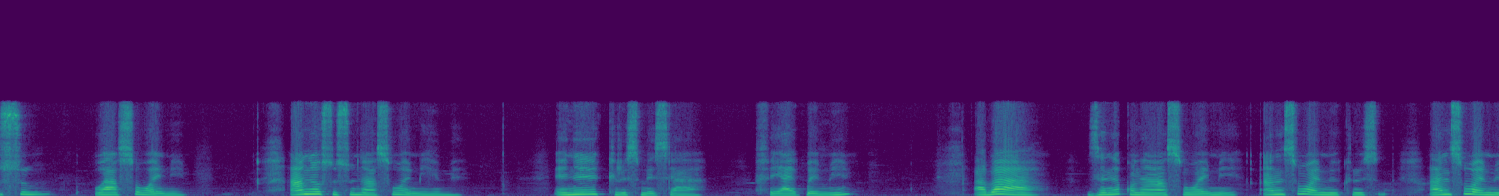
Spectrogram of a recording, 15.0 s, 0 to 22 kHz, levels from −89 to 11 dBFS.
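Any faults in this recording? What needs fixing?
The whole speech clip has 4-bit ADPCM compression damage, and it's plainly audible. Each sample is coded as a small 4-bit step from a predicted value, so there's a gritty hiss riding on every loud syllable and some distortion on sharp onsets where the step size can't grow fast enough. There's also nothing above about 10.6 kHz, which points to a low sample rate around 22 kHz. To prevent it, export to a higher-resolution codec such as 16-bit PCM.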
